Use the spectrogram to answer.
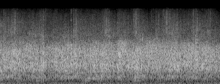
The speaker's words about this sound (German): Nochmal einen Applaus bitte für Kasper.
